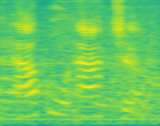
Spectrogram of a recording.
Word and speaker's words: Appalachia: mountains uh in appalachia and you pronounce appalachia i said it wrong i'm gonna throw an apple action wow remember it's not appalachian i stand corrected there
